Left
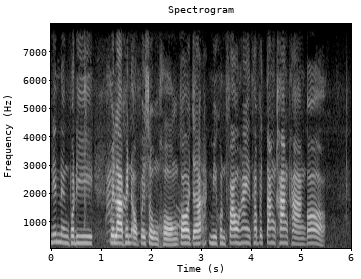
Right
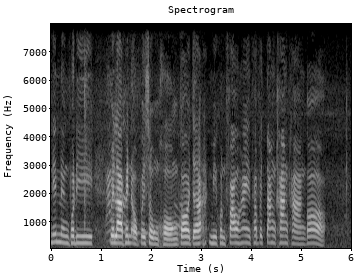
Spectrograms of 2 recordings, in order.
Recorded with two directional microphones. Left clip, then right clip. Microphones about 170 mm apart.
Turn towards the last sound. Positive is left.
turn(degrees=20)  # may be behind; listen again after turning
